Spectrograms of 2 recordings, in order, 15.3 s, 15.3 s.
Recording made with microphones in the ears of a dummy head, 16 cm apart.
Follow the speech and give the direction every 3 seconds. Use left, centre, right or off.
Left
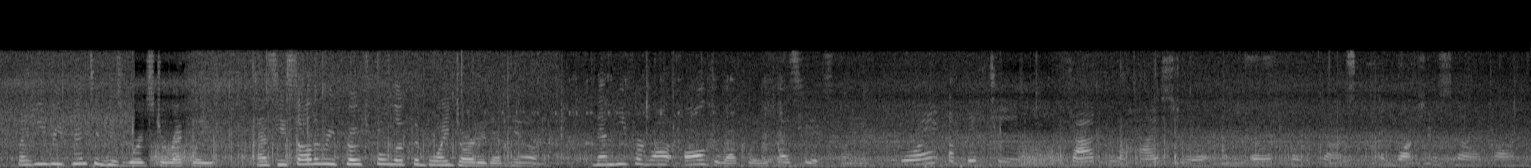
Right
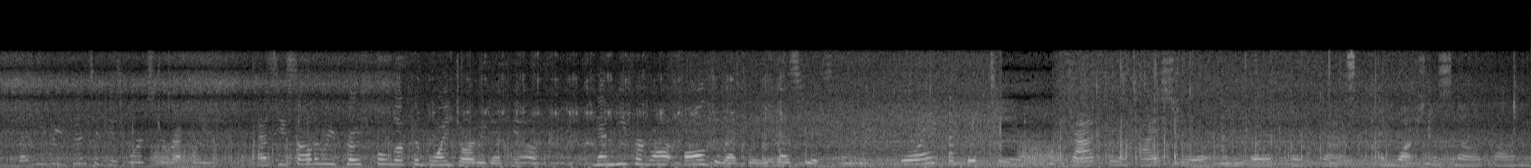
left, left, centre, right, right.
